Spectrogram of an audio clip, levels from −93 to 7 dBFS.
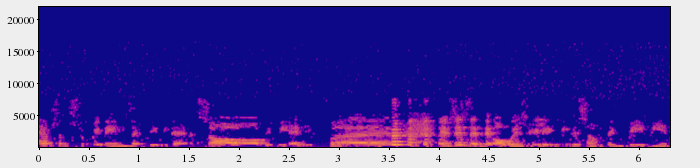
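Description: From start to finish the speech carries overdone noise removal: a noise reduction process pushed too hard, so any frequency band sitting near its noise estimate is driven down or switched off, taking the softer parts of the voice with it. The background drops and breaks up into twinkling specks. Unlike a noise gate, which cuts everything at once, this works band by band.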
